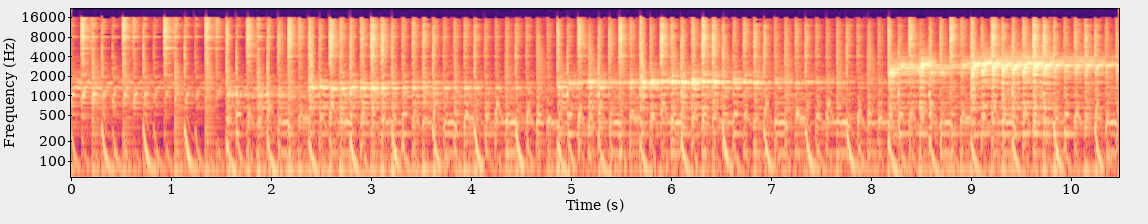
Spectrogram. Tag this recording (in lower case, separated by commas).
music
